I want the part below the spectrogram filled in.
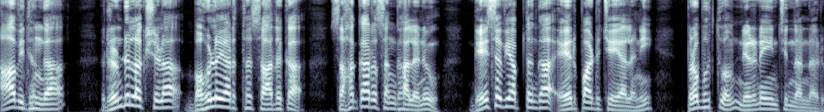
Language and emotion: Telugu, neutral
